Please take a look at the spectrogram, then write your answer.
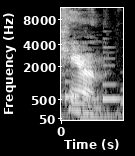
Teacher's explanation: trong cái từ can này thì người ta lại có xu hướng đọc là e, cái âm e nó dẹt và nó bè hơn một chút, can. Và theo như kinh nghiệm cá nhân của mình thôi nhá, thì mình thấy rằng là nếu như âm a đứng trước cái âm cái âm trễ hình chữ n này, thì nó sẽ được đọc là e, đọc bè và dẹt ra hơn. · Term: âm e dẹt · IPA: /æ/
